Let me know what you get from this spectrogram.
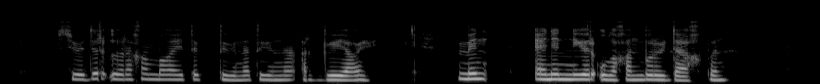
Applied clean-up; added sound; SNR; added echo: none; none; none; none.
